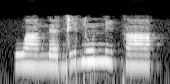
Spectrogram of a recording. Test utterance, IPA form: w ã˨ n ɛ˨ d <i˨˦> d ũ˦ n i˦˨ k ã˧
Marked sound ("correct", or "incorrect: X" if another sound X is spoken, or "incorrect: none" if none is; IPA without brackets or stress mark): correct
